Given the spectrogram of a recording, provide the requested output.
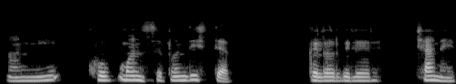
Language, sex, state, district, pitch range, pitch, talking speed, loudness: Marathi, female, Maharashtra, Pune, 175-200 Hz, 185 Hz, 120 wpm, -22 LUFS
